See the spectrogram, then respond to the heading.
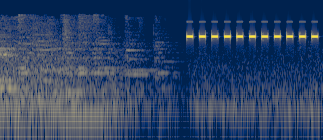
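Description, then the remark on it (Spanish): An alarm clock starts beeping after a quiet, muffled stretch: rapid, evenly spaced high-pitched beeps, loud, repeating in a steady rhythm. “Suena el despertador.”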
